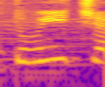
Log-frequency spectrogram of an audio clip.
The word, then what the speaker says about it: Twitch: O tweet é, não é o Twitter, tá? É a plataforma do streaming que se escreve T-W-I-T-C-H.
